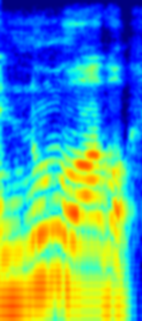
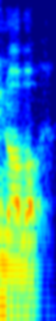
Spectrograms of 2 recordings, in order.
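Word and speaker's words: nuovo: मिसाल के बाद हम बोलेंगे नुओवो, हम नहीं बोलेंगे नोवो, हम एक एक अल्फाबेट पढ़ते हैं।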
